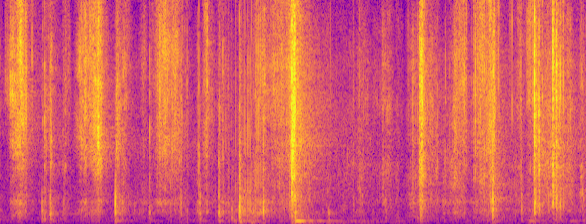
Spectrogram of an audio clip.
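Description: Cardboard frozen-meal box being torn open by hand: a run of short crackling, ripping sounds, with one sharper knock about two seconds in.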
